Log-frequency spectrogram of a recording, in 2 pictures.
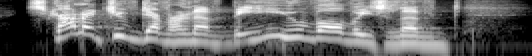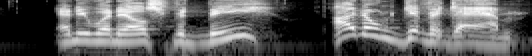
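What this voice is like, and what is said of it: Clark Gable impression. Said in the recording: “That was my impression of Clark Gable.”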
